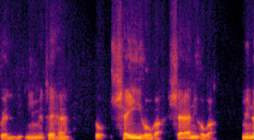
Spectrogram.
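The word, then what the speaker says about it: شيء: تو یہی جب تعوذ پڑھتے ہیں, اعوذ باللہ من الشیطان الرجیم, تو شے نہیں پڑھیں گے, شیء ہے, من الشیء.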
